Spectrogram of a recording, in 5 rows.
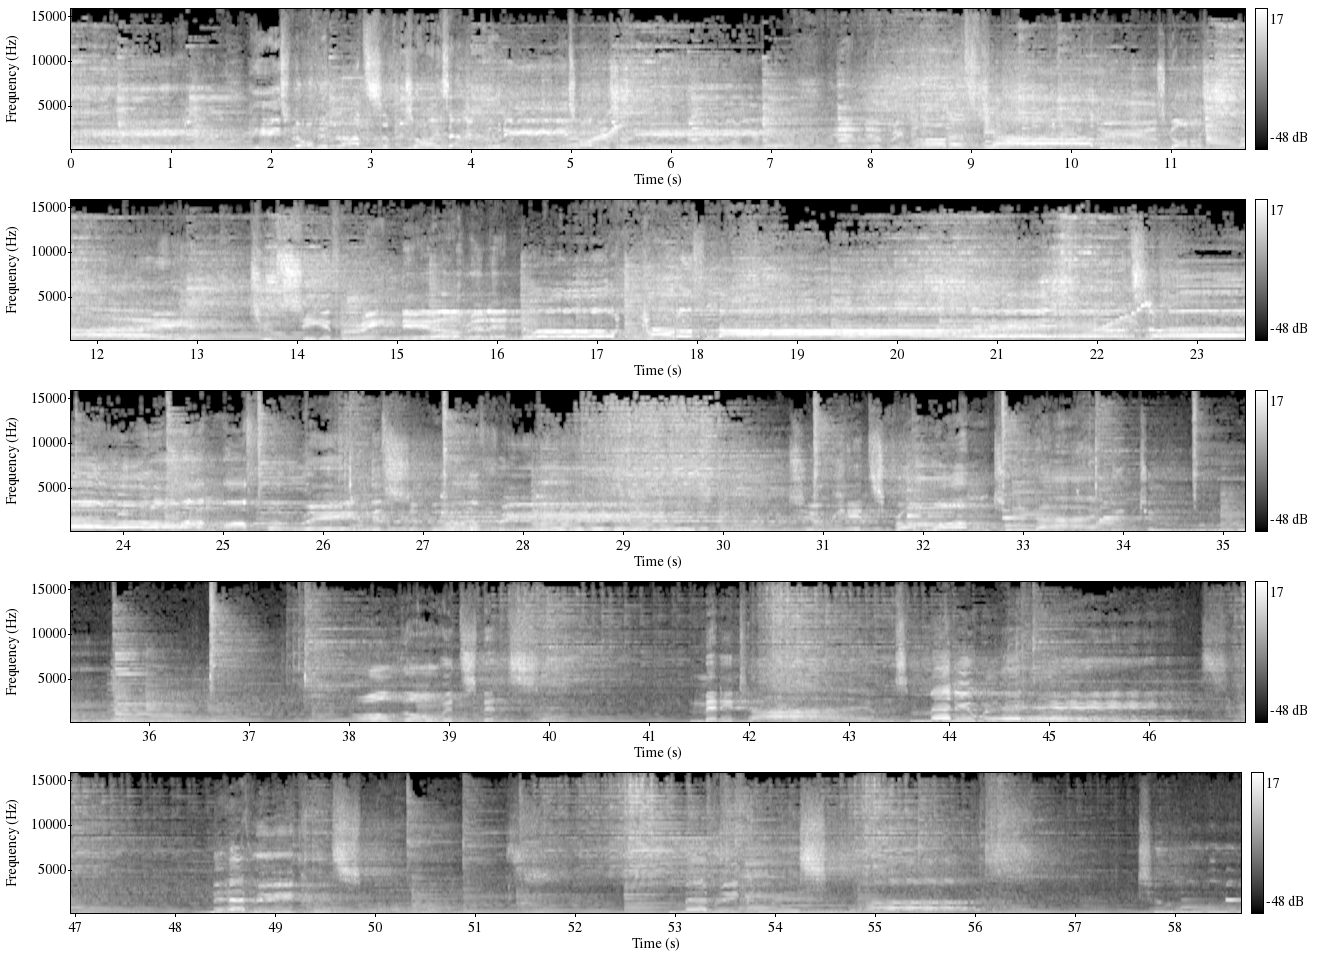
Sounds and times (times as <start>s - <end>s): Christian music: 0.0s - 58.6s
Christmas music: 0.0s - 58.6s.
